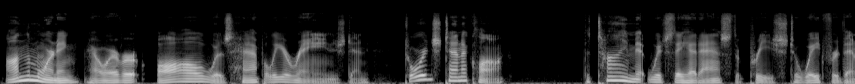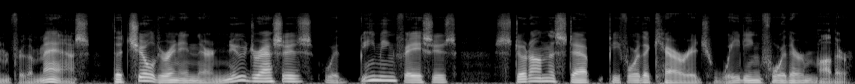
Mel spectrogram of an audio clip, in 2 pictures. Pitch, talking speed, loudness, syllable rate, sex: 110 Hz, 160 wpm, -20 LUFS, 4.6 syllables/s, male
